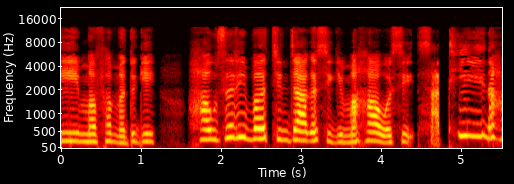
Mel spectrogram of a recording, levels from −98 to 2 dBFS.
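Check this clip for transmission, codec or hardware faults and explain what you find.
One codec fault runs through the whole speech clip: AAC compression is the likely cause. Nothing is present above 12.4 kHz, and the damage is plainly audible as a dull, smeared texture with a watery warble on sustained sounds and a fizzy edge on sibilants, which fits AAC-LC at a low bitrate around 32 kbps. The encoder quantises frequency lines against a hearing model, dropping and patching bands it deems masked. Unlike a simple low-pass filter, which only removes the top, this leaves the remaining spectrum shifting and granular.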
